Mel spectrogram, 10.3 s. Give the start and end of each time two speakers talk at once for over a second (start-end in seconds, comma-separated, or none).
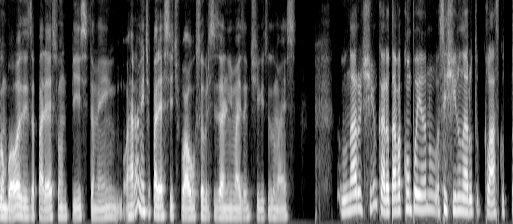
none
